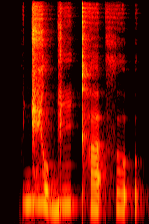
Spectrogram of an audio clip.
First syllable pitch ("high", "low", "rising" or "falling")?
falling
